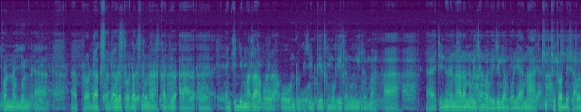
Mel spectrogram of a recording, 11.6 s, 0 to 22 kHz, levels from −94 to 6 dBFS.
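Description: From start to finish the speech carries echo with no canceller: the far end's loudspeaker feeds its microphone and the sound returns roughly 0.4 s later, about 7 dB down and thinner. Unlike reverberation, it is a distinct repeated copy, not a smeared tail.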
